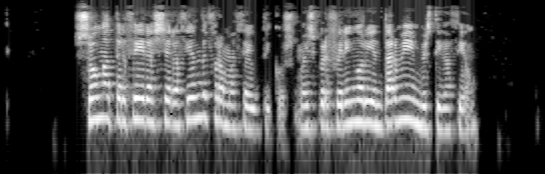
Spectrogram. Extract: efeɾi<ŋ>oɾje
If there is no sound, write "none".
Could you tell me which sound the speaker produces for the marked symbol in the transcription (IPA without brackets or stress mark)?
ŋ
